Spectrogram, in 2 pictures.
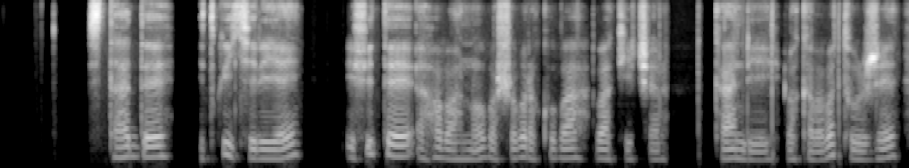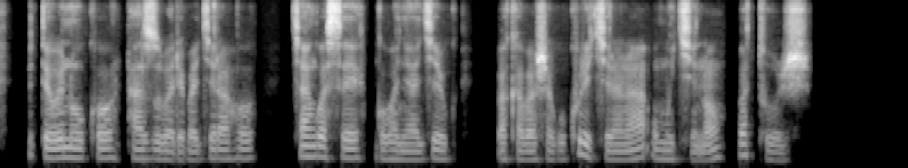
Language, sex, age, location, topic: Kinyarwanda, male, 25-35, Kigali, government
